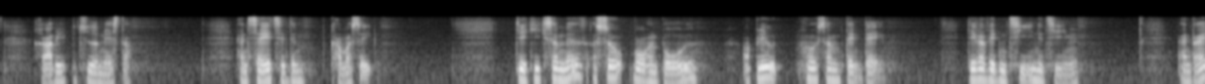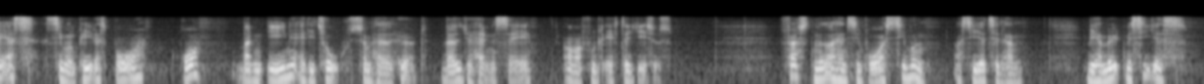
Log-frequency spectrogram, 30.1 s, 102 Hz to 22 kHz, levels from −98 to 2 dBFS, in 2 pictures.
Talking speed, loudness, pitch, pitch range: 130 wpm, -21 LUFS, 125 Hz, 115-140 Hz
